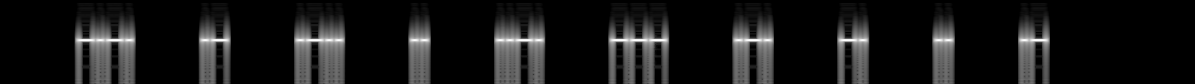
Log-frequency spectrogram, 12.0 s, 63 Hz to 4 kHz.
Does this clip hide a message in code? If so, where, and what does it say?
Yes: Morse code from 0.8 to 10.5 s, heard as a keyed tone, about 25 wpm, spaced as for 10 wpm, 550 Hz. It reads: CALIFORNIA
